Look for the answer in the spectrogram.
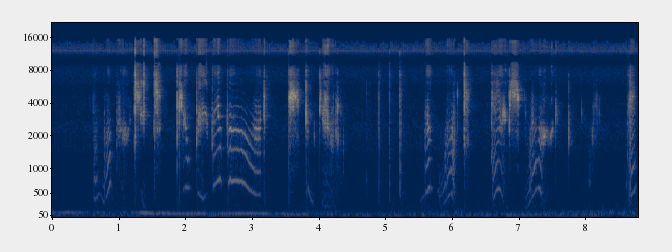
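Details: Male pet budgerigar talking indoors and practising his new phrases "Let's Rock" and "Let's Play": quick, squeaky mimicked words mixed with chirpy warbling twitters and sliding whistles, over a quiet low hum.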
